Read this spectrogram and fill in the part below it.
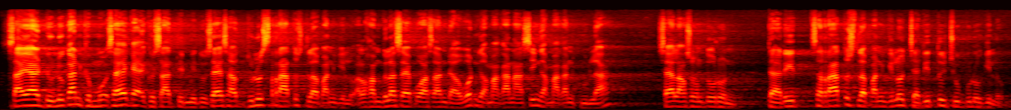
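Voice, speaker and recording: A middle-aged man with a Javanese accent preaching a humorous sermon, telling stories with jokes and loud exclamations. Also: a little high, fast talker. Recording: long hall reverb.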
